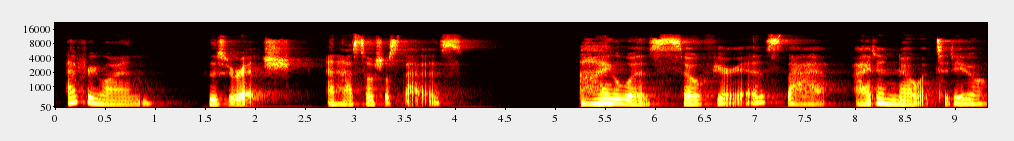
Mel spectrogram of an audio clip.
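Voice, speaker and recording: A woman playing a seductive, dangerous captive vampire in an ASMR fantasy horror roleplay, teasing and theatrical, with a creaky voice, speaking straight to the listener. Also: medium pitch. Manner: teasing, slow, theatrical, addressing the listener directly. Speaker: audio roleplay performer. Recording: long echoing reverb.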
